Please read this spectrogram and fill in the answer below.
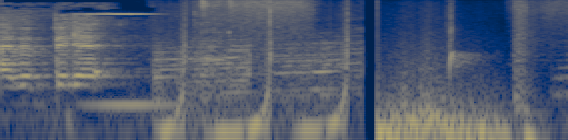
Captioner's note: microphone feedback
